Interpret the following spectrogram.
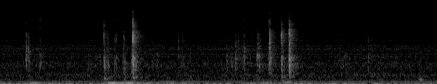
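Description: Computer keyboard being typed on, a short run of irregular key clicks as a terminal command is entered.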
